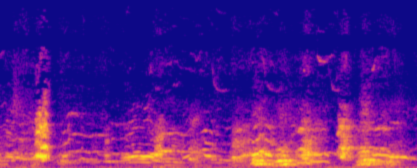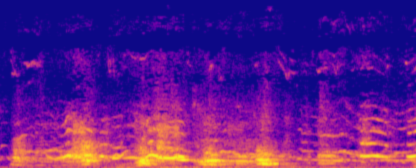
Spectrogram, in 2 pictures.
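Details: Belgian Malinois puppies, six weeks old, from the Lorockmor Mensa x Pixel pairing. A dense chorus of rising and falling whines, squeals and yelps from several pups, with brief louder bursts roughly every second.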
